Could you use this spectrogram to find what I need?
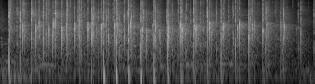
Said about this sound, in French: Et si on peut l'applaudir, s'il vous plaît.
